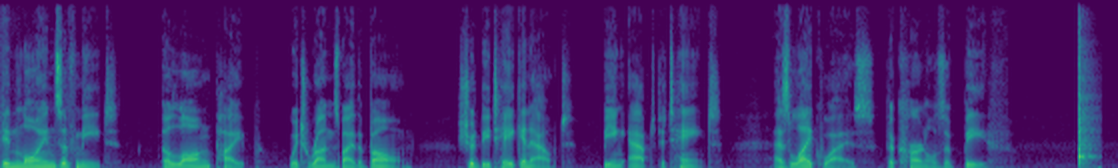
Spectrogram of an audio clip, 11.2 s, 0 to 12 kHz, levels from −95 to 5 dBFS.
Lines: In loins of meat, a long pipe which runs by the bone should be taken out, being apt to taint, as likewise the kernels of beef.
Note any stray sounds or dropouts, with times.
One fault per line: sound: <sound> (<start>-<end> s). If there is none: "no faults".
sound: tap (10.8-11.0 s)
